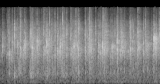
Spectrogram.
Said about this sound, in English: So I just wanted to give a round of applause for our speaker today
